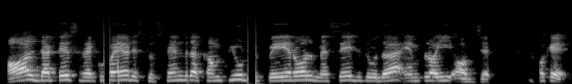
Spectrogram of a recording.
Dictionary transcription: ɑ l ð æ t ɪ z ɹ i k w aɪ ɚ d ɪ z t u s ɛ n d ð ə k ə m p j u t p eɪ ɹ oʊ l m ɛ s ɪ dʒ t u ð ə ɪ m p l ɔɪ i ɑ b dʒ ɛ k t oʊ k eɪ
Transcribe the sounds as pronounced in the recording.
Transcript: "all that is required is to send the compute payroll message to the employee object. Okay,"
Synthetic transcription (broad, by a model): ɑ l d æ t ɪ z ɹ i k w aɪ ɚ d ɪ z t u s ɛ n d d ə k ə m p j u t p eɪ ɹ oʊ l m ɛ s ɪ dʒ t u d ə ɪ m p l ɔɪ i ɑ b dʒ ɛ k t oʊ k eɪ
